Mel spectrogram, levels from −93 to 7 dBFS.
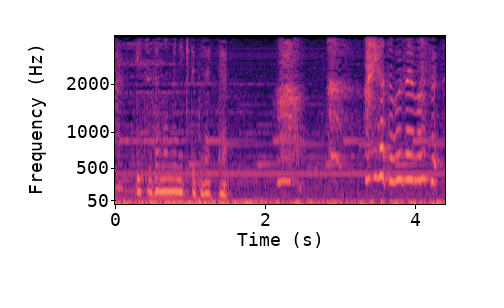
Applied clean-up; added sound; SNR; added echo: none; Telephone; 6 dB; none.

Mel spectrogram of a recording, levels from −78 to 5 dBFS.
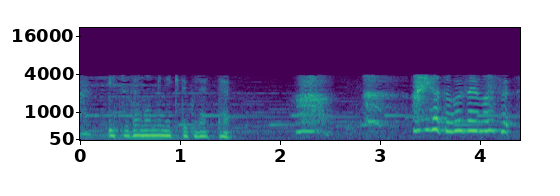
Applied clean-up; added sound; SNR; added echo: none; none; none; none.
